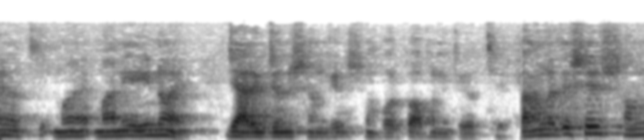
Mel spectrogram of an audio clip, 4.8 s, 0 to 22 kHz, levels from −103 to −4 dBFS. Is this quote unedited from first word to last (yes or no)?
no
